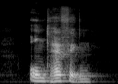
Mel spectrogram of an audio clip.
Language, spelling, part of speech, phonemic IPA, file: Dutch, ontheffing, noun, /ɔntˈhɛfɪŋ/, Nl-ontheffing.ogg
- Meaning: exemption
